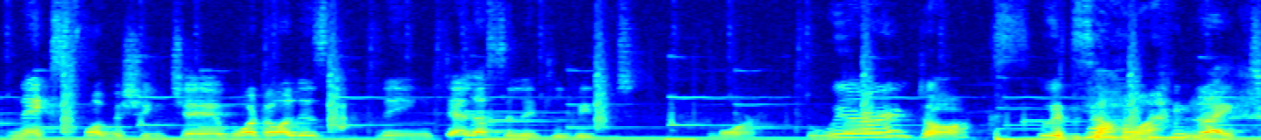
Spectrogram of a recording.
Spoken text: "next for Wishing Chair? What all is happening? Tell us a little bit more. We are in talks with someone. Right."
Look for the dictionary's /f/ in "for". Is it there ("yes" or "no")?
no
